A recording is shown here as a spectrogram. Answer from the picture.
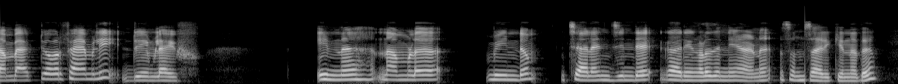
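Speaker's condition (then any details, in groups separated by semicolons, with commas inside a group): No condition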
